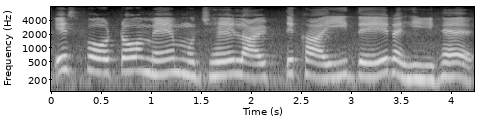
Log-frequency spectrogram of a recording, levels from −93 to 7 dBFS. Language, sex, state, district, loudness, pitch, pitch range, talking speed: Hindi, female, Madhya Pradesh, Katni, -12 LUFS, 250 Hz, 230-280 Hz, 125 wpm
